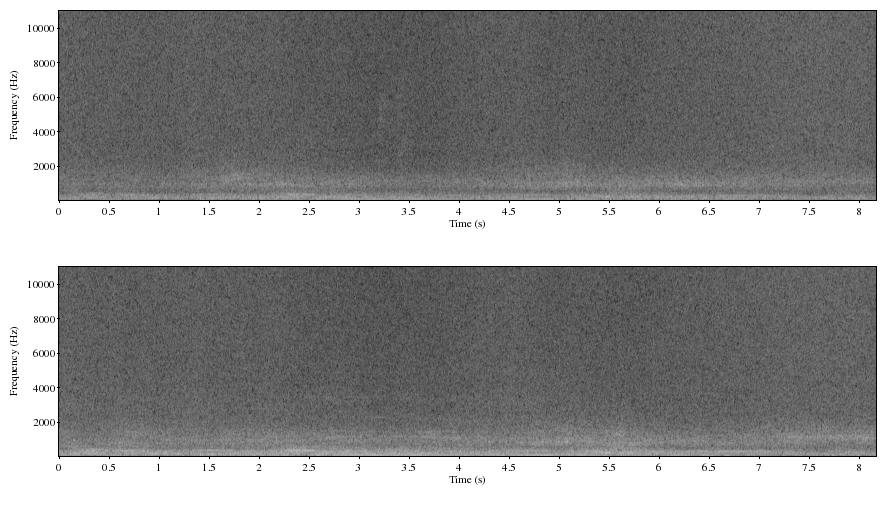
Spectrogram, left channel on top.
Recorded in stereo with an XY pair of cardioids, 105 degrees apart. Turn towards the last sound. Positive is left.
No sound to turn to.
